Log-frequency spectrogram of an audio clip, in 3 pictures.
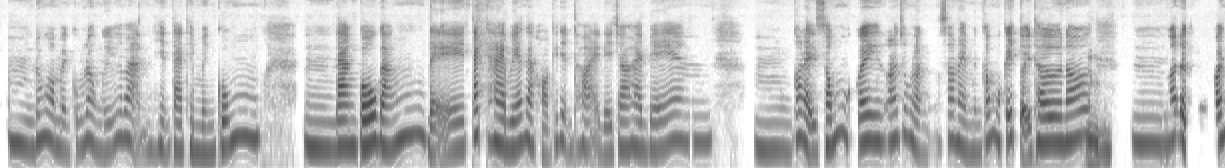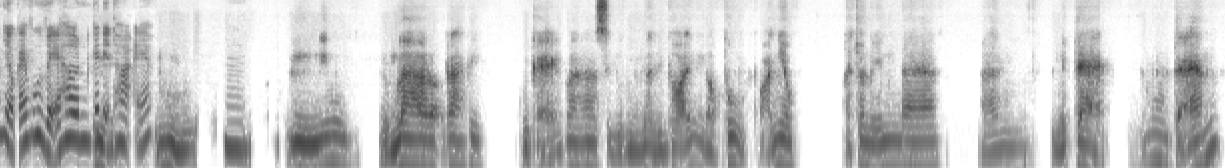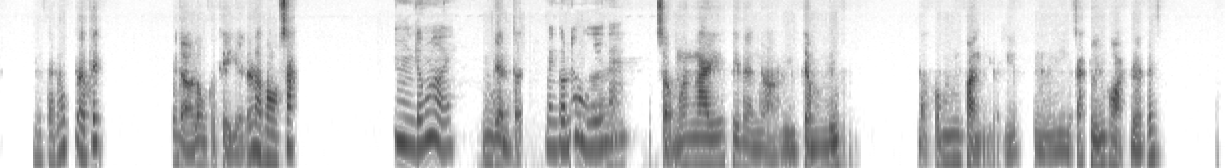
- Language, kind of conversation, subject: Vietnamese, unstructured, Công nghệ có khiến chúng ta quá phụ thuộc vào điện thoại không?
- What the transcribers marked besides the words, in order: other background noise; static; tapping; distorted speech; wind; unintelligible speech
